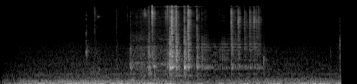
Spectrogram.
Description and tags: Return Coffe Machine
Sound of return coins from a coffe machine. This sounds represents the fall down of the money to the plastic deposit to take the change.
